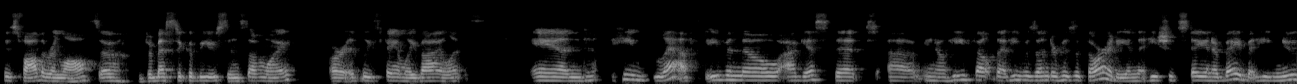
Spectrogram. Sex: female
